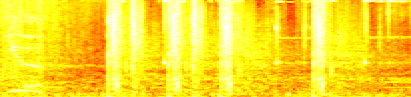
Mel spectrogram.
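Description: A rifle fires several sharp single shots.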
